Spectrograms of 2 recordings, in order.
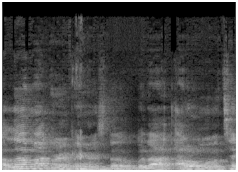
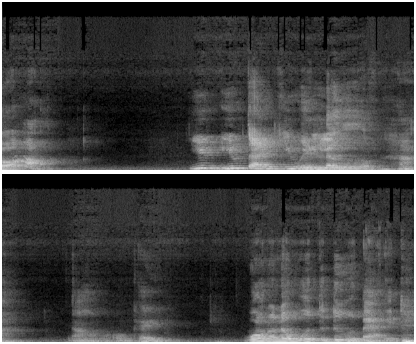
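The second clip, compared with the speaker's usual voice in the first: grandma voice; 3 dB quieter than usual. Retold or imitated. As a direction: tease like a knowing old grandma. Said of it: "and she go".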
